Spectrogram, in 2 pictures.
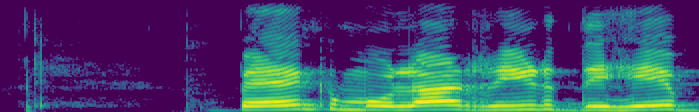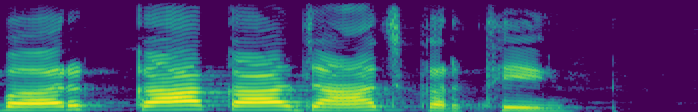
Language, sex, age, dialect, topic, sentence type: Chhattisgarhi, female, 41-45, Eastern, banking, question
